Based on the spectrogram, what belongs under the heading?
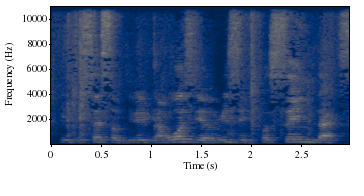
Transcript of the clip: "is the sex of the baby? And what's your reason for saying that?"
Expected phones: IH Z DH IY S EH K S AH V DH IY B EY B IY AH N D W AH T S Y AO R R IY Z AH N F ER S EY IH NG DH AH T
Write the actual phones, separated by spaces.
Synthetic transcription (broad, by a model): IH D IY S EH S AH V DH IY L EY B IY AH N W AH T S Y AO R R IY Z AH N F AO S EY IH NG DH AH T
